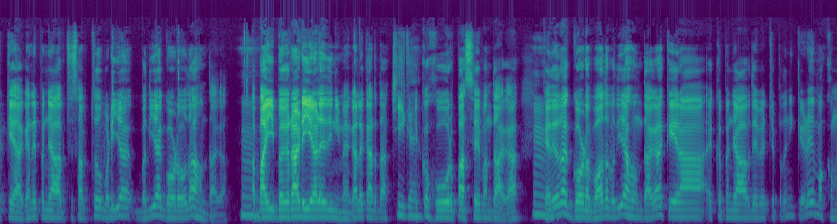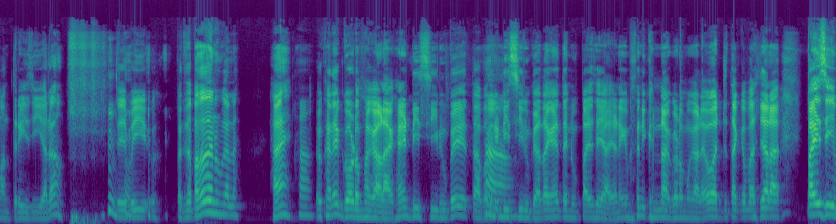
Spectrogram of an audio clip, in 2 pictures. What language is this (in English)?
Punjabi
